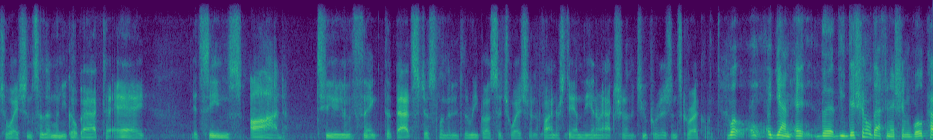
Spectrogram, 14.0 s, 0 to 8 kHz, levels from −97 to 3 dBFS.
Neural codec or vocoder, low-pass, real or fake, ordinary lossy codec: codec, 16 kHz, 2 kbps, FunCodec, trained on LibriTTS, 25 frames a second; 7.2 kHz; fake; Opus, 16 kbps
